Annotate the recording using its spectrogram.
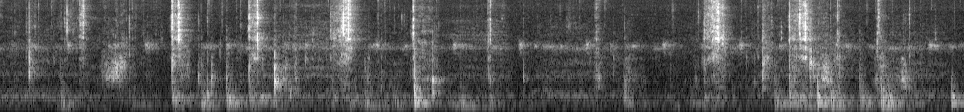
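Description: Fingers squelch and slosh through a wet batter in a metal bowl.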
